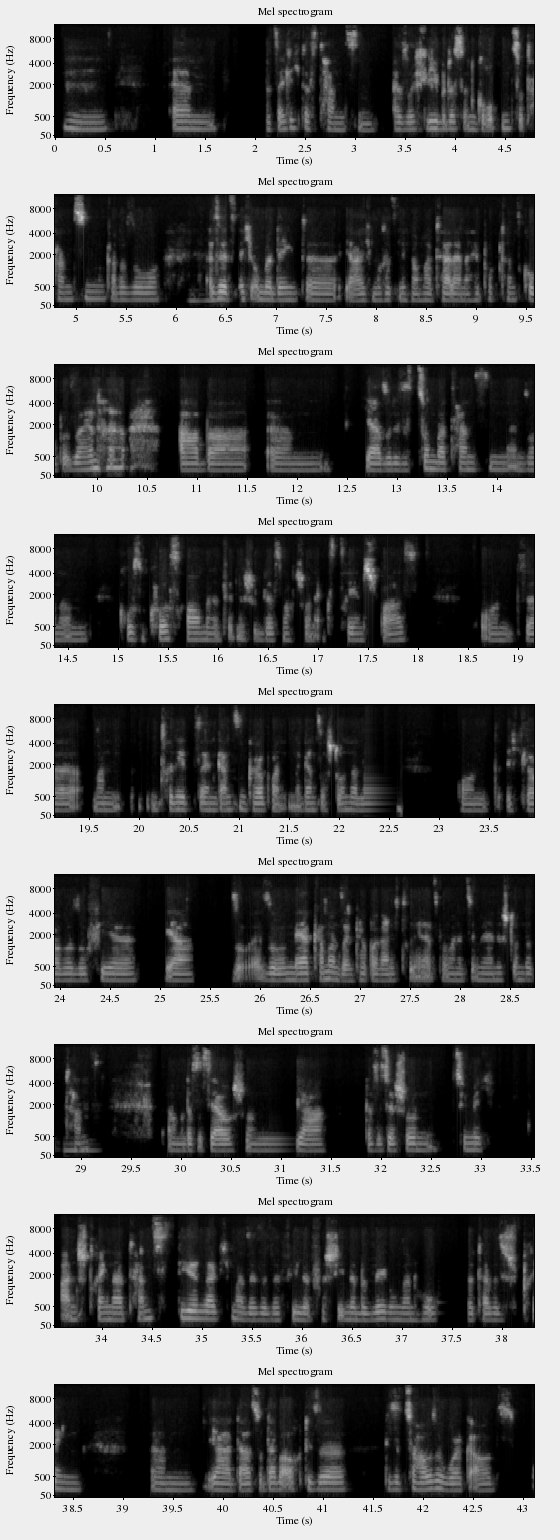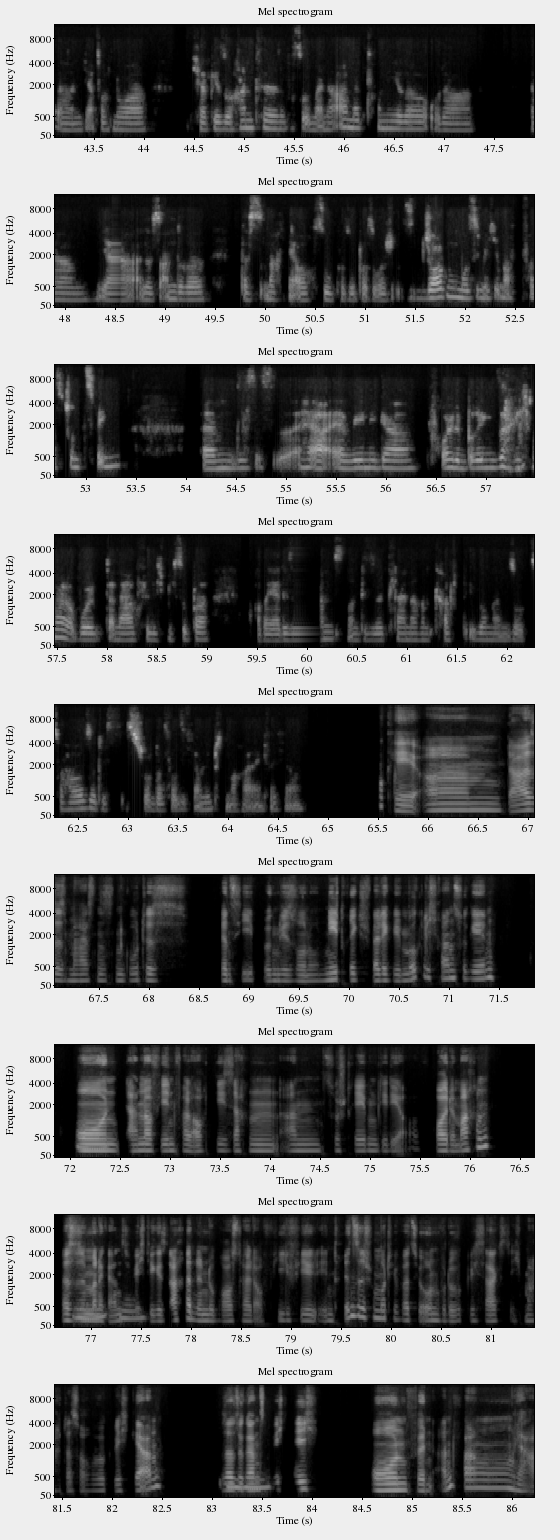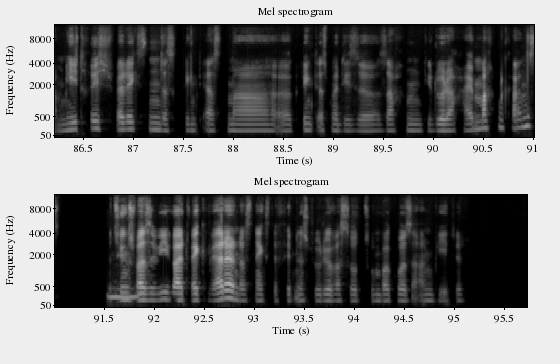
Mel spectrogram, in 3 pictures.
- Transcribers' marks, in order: static; other background noise; chuckle; distorted speech; laughing while speaking: "sage"
- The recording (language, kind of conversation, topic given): German, advice, Wie kann ich meine Motivation fürs Training wiederfinden und langfristig dranbleiben?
